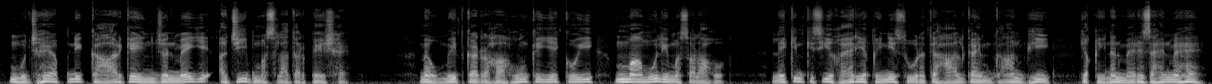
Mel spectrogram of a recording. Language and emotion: Urdu, fearful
